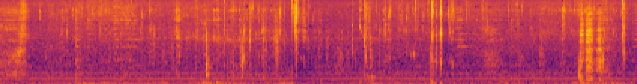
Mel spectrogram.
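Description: Close-miked chewing of a mouthful of ramen fried rice, with wet mouth sounds and irregular clicks. Near the end a metal spoon scrapes against the pan, the loudest sound, over a steady low hum.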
